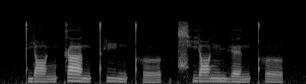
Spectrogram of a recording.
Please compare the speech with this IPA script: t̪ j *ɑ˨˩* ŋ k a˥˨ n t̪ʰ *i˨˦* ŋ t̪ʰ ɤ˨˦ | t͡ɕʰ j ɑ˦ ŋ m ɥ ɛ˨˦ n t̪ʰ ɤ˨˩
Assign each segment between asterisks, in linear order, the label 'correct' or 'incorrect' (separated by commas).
incorrect, incorrect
